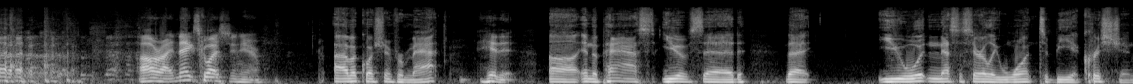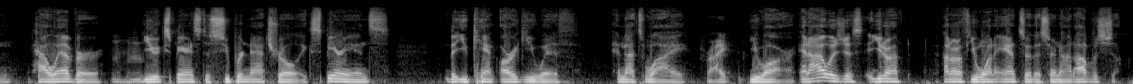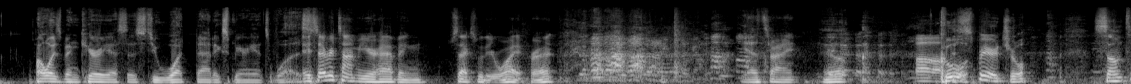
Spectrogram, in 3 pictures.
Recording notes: Live In Milwaukee. Roving reporters.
